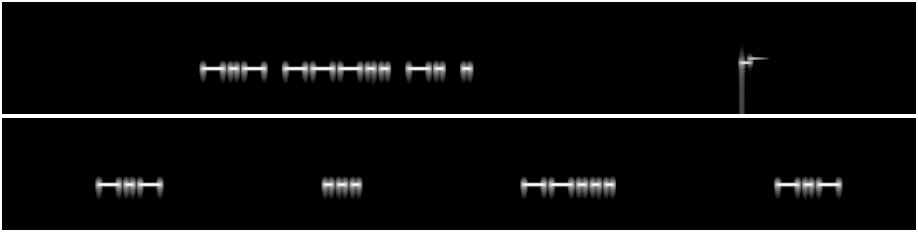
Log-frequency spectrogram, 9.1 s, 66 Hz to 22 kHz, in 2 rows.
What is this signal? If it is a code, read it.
Morse code, heard as a keyed tone, about 36 wpm, spaced as for 15 wpm, 700 Hz. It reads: K8NE KS7K
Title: USA Call Signs - 4 Characters - 8x Character Spacing - 35wpm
